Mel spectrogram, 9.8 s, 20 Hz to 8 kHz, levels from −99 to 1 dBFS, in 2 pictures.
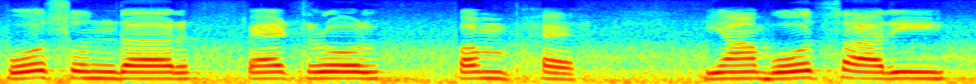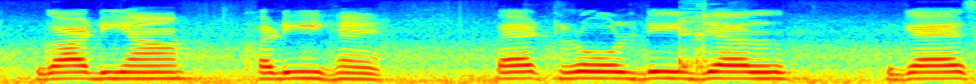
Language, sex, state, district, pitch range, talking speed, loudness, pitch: Hindi, female, Haryana, Rohtak, 220-230 Hz, 90 wpm, -12 LUFS, 230 Hz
